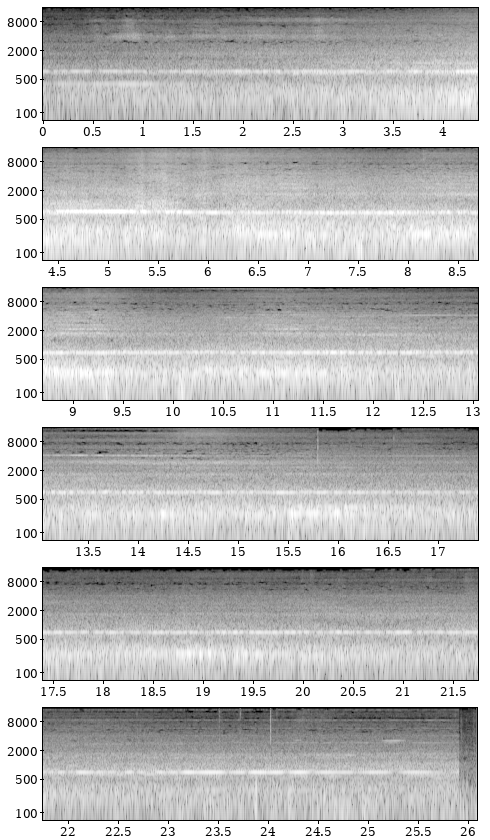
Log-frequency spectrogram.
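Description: A locomotive-hauled passenger train runs in along the platform. It is loudest as the locomotive passes, about five seconds in, and then its coaches roll by with a steady rumble. A steady high whine runs throughout.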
